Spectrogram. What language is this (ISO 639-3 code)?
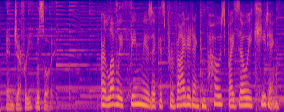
eng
